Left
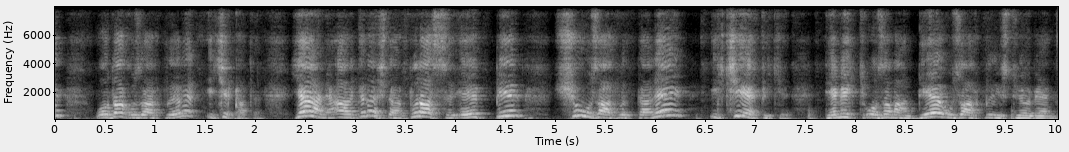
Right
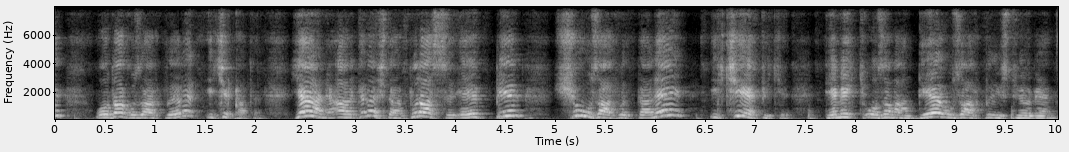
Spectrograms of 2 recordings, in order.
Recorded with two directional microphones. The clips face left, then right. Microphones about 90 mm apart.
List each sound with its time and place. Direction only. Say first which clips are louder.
0.4 s speech: right 1 dB; 5° left (ahead or behind)
3.3 s speech: left 2 dB; 20° left (ahead or behind)
8.6 s speech: right 2 dB; 30° left (ahead or behind)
